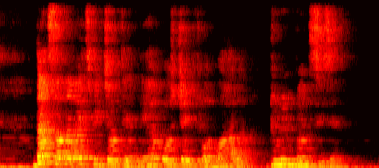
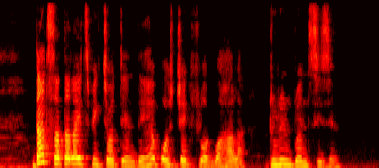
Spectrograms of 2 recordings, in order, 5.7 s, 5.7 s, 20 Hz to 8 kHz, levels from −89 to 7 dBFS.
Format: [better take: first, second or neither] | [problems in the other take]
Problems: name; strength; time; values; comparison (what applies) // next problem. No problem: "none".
second | room echo; dies away in 0.6 s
